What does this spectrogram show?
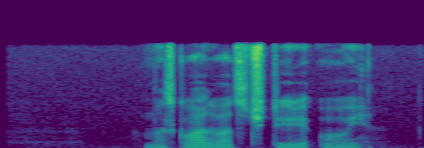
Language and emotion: Russian, sad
